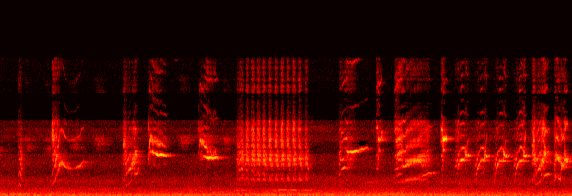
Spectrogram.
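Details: Red siskin, classic style for contest-bird training, delivers quick high chirps and a harsh buzzy rattle near two and a half seconds, followed by sharp twittered notes and short whistles.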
